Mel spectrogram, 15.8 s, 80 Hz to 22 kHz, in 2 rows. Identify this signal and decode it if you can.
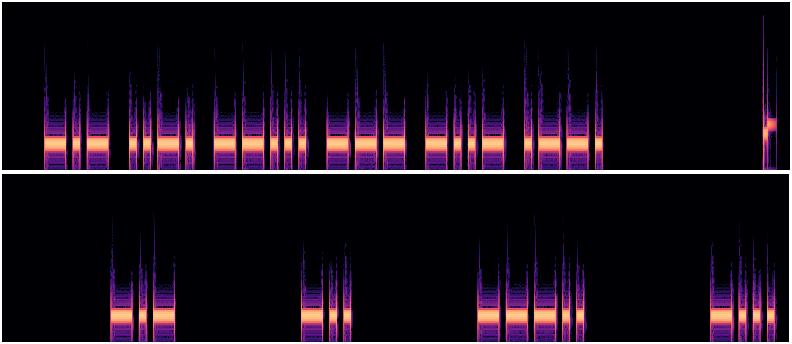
Morse code, heard as a keyed tone, about 17 wpm, spaced as for 10 wpm, 700 Hz. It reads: KF7OXP KD8B
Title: USA Call Signs - 6 Characters - 6x Character Spacing - 17wpm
